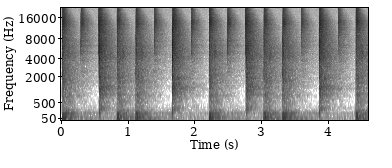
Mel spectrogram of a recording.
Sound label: 109 POP; ILIO; Double Platinum Drums 1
